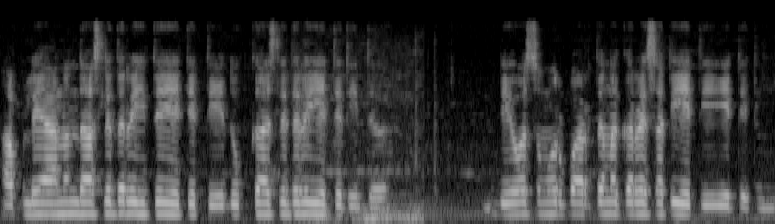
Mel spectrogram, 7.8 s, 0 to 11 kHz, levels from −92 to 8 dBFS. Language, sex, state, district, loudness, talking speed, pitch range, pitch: Marathi, male, Maharashtra, Pune, -27 LUFS, 130 wpm, 150-170 Hz, 165 Hz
